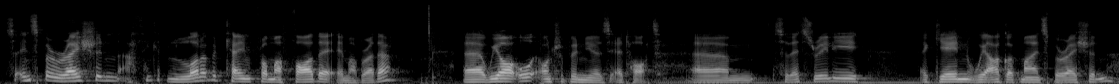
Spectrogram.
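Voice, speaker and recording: A man's voice: fairly low pitch, dark tone. A South African man answering interview questions, telling his story in a reflective, rambling way. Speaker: company CEO, guest.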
